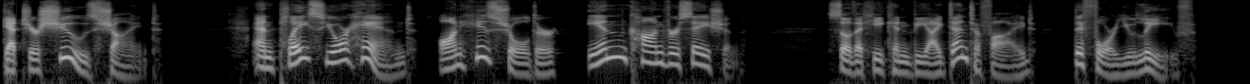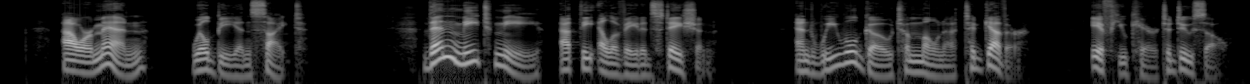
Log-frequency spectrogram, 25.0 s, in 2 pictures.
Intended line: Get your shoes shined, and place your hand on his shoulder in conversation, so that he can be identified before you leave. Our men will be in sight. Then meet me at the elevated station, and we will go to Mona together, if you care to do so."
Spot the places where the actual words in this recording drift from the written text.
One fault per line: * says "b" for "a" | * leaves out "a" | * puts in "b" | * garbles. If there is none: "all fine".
all fine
